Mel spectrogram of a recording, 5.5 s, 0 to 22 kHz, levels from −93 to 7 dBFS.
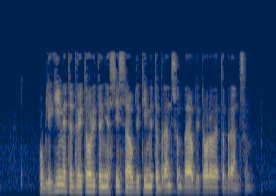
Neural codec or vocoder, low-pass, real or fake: none; 7.2 kHz; real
